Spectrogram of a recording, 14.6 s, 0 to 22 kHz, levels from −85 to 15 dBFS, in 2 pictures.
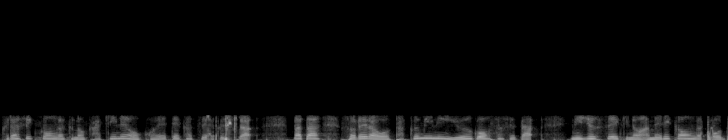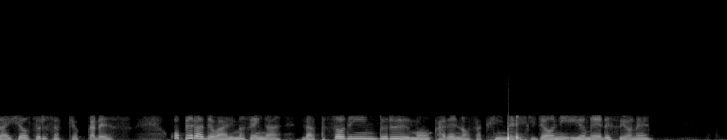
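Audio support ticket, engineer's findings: GSM full-rate codec, throughout: buzzy, gravelly voice, nothing above 4 kHz. Pulse-excited vocal-tract model at what fits 13 kbps. The roughness, not just the lost top end, separates it from plain band-limiting.

GSM bit errors: squawks, pops and gargling at 2.06–2.41 s, 6.99–7.16 s and 12.34–12.57 s. Corrupted filter, pitch and gain values warp the spectrum or spike the level. Bursty and brief, unlike the steady codec buzz.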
